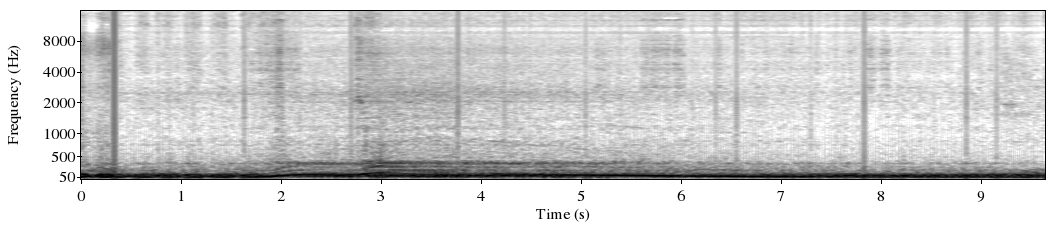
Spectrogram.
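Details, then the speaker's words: LS-swapped wagon V8 with Texas Speed cam fitted during swap: deep, loping idle with uneven chop and brief rev blip; healthy engine, lump from mild aftermarket cam. "So if you're wondering why it has a little lump, that's why. I did put a cam in there. Nothing crazy, but it is cams."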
